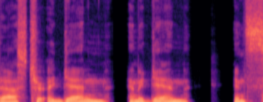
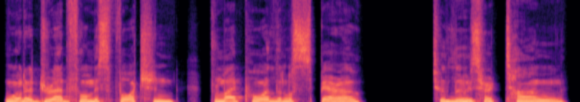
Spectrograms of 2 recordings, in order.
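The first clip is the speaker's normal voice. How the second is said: higher, grieving voice to himself; a touch of heartbroken pity; distressed lament; 6 semitones higher than usual. Acted. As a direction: mourn the poor little sparrow aloud. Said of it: "terribly distressed".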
